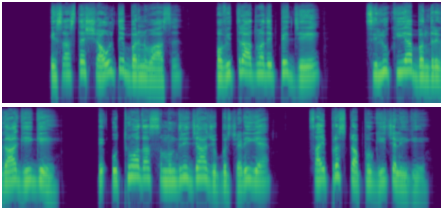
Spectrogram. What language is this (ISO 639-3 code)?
doi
